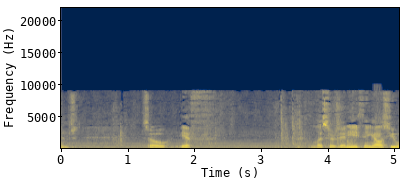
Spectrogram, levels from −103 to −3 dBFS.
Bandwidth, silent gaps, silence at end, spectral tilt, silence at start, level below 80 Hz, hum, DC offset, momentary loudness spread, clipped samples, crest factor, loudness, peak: 9.6 kHz; none; 0 s; -5 dB/octave; 0 s; -42 dBFS; none; 0.2%; 22 LU; under 0.1%; 20 dB; -18 LUFS; 0 dBFS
